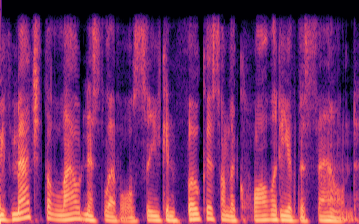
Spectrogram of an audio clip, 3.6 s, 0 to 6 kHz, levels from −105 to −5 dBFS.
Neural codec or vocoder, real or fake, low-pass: codec, 44.1 kHz, 7.8 kbps, Pupu-Codec; fake; 5.4 kHz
